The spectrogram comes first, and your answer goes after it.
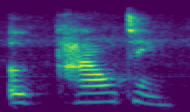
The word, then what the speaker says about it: accounting: Nhưng trong khi đó thì cái âm của từ này nó lại giảm ở âm đầu và lên ở âm số 2, đọc là accounting.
